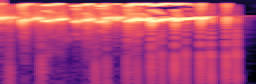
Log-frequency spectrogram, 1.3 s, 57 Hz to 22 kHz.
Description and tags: Mute Synth Clicking 003
Some digital clicking sounds.
Please see other samples in the pack for more about the Mute Synth.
